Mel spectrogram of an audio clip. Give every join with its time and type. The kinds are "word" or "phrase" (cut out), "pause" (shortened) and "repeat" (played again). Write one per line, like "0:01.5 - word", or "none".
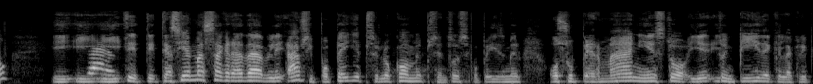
0:01.2 - phrase
0:03.0 - word
0:04.7 - phrase
0:07.2 - word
